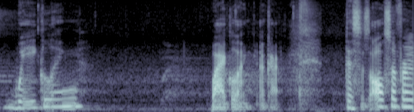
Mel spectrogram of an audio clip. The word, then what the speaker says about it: Wagling: Chief, is it pronounced Wagling? Wagling, okay.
